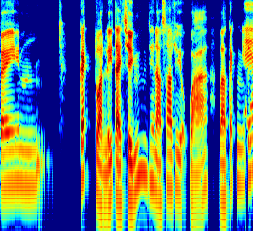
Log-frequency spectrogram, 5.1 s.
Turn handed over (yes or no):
no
